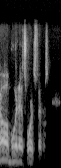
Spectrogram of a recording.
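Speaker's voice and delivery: soft, little raspy grandpa voice. Speaker recalls his grandfather's famous saying, imitating him: raspy voice imitating grandfather. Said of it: "A little raspy voice".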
